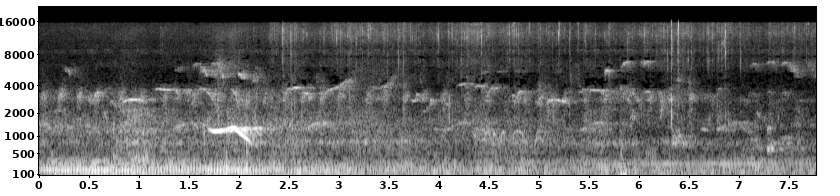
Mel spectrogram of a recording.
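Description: Birds chirping and calling faintly, short whistled notes from several birds, with a falling whistle about two seconds in. A faint low steady hum runs underneath.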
